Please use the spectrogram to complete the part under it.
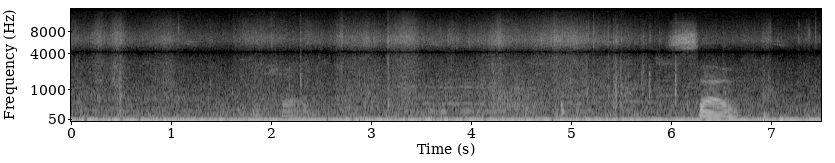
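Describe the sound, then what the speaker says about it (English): Honeybees buzz steadily around an opened top bar hive being split and moved, a constant low drone with wind noise at the microphone and a few quiet voices talking in the background. "Quite a lot of bees."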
